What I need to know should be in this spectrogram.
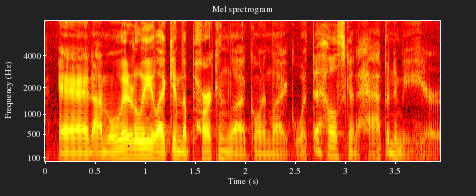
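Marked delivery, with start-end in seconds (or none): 2.5-3.9 play-acted fearful freak-out, rattled off fast. Before a back injection, the speaker retells freaking out in the parking lot. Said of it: "Like I'm freaking out".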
